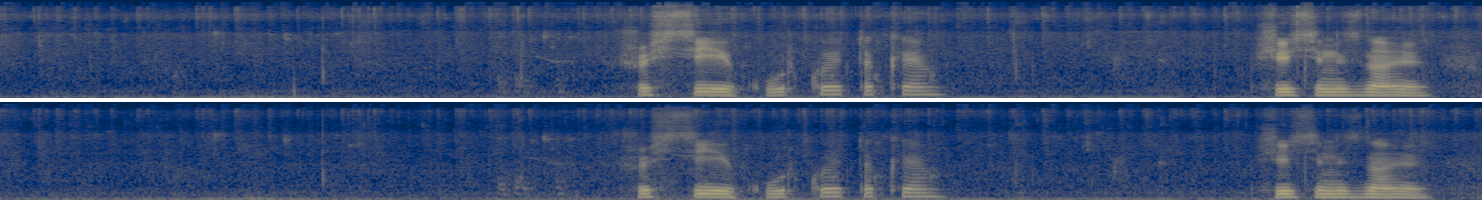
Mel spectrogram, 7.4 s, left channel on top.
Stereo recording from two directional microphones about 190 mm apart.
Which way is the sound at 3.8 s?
Centre (ahead or behind).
